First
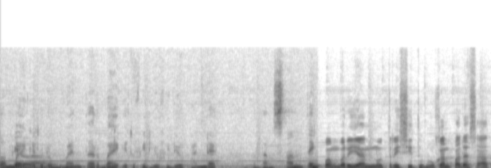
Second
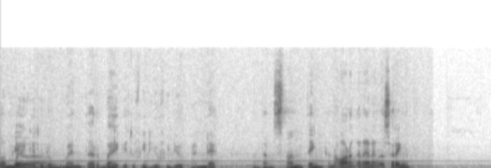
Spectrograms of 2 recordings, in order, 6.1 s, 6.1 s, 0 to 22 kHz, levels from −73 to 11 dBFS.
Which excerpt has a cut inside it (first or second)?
first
